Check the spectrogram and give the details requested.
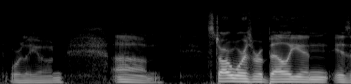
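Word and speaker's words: Orléans: is terraforming Mars um my favorite Euro game is orleon or as my kids say Orleans because they refuse to say it with the proper pronunciation so kids if you're listening my son would probably be annoyed at orleon um Star Wars rebellion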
